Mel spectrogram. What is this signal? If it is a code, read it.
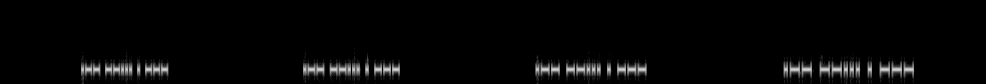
Morse code, heard as a keyed tone, about 50 wpm, 700 Hz. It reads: W7EO W7EO W7EO W7EO
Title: Speed Racing - USA 1x2 Call Signs 40wpm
